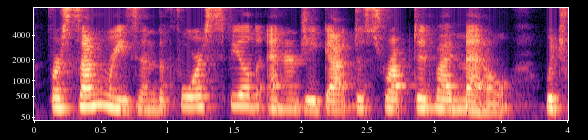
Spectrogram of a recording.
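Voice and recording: Someone reading aloud in a natural voice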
